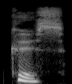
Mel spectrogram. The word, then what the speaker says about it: coups: The P is silent. COUPS, COUPS.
